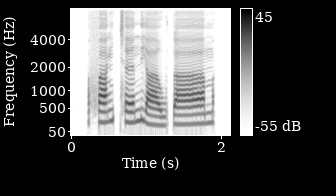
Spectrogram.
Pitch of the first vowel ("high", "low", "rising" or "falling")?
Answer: rising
